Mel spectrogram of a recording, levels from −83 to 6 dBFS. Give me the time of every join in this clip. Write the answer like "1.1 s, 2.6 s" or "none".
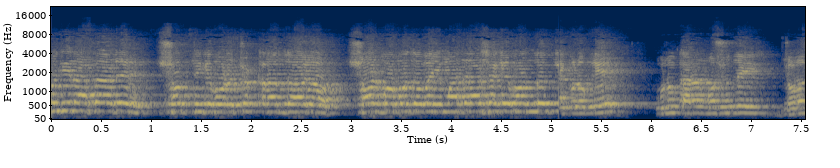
5.1 s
